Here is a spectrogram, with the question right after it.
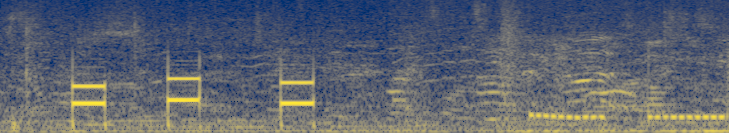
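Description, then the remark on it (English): Three short telephone keypad dialing tones beep at a steady pace from a phone booth, followed by two longer, lower tones like a line ringing, over faint background murmur. “I'll call mother from the phone booth outside.”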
